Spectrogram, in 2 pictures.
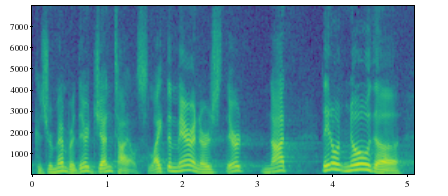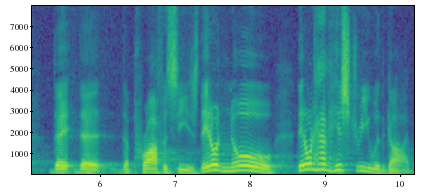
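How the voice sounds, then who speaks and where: A man's voice: fairly high pitch, a little mellow, big-room sound. A male pastor preaching a conversational sermon, repeating himself and acting out the characters.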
